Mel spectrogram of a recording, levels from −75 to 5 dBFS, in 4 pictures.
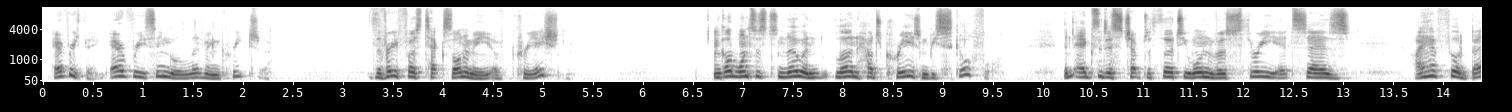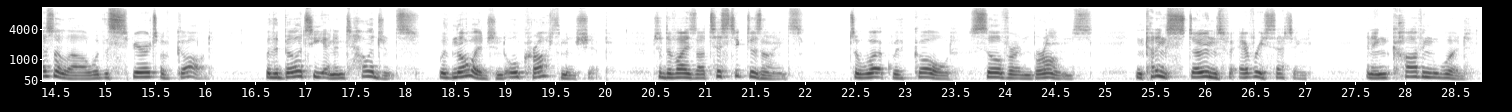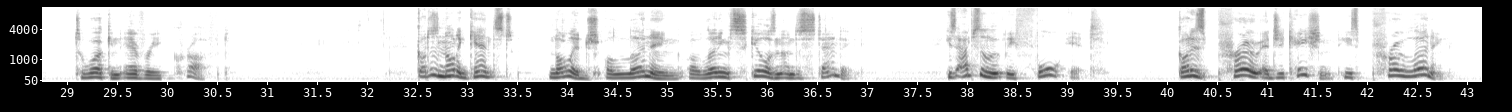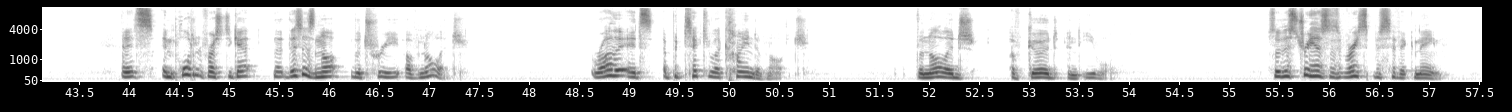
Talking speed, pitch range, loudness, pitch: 145 wpm, 155-215 Hz, -27 LUFS, 185 Hz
